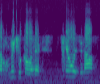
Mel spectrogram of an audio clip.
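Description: Speech only: a man talking in a telephone interview, his voice coming over a phone line.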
